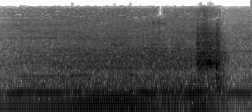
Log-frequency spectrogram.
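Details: Turbo engine after exhaust and boost leaks were fixed: note rises and falls smoothly through a throttle blip, with no hiss or whoosh of escaping boost; now free of leaks.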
